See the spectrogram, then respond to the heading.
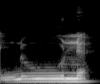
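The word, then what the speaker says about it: نون: So the upper teeth, the front teeth, the gums behind them, what we call the litha, your noon comes in contact with that when you pronounce, your tongue, comes in contact with that when you pronounce the noon. So you say noon, and this is the makhraj of the noon now.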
